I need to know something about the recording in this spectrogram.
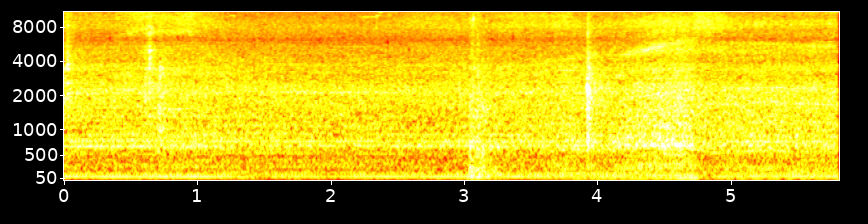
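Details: Loud diesel exhaust leak on a 3520 truck: deep diesel rumble with sharp puffs breaking through under load.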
